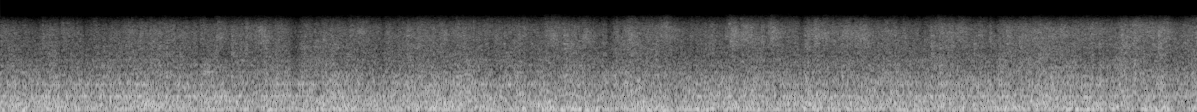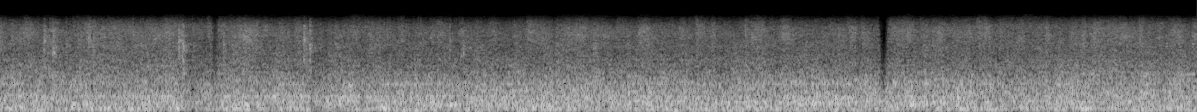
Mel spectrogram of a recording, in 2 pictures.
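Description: Train locomotive running along the line, heard from inside its cab: a steady, loud mix of running noise and wheels on the rails, with no break or single event standing out.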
